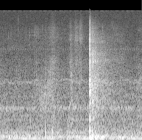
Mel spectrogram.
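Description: A bat striking a softball once, about a second and a third in: a sharp crack with a short ring. A steady low hum runs underneath.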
